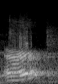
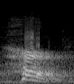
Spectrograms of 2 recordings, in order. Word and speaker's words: herb: How many pronounce it herb? And how many pronounce it herb with a hard H?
